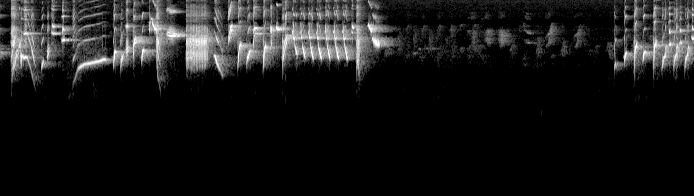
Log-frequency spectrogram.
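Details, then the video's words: European goldfinch singing nearby: a long, fast, tinkling twitter mixed with nasal buzzes and quick repeated trills for about four seconds, a two-second pause, then the twittering starts again. "Pesma štiglića, češljugara"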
